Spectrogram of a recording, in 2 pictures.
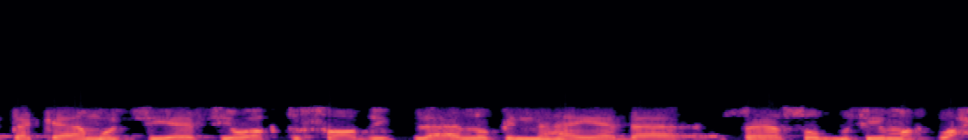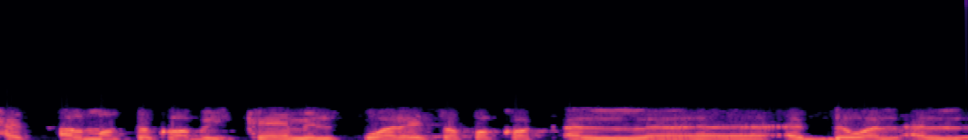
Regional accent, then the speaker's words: Egypt; أنا كمصري وكبرلماني مصري سأعارض على سبيل المثال أي خطوة لتطبيق العلاقات مع إيران

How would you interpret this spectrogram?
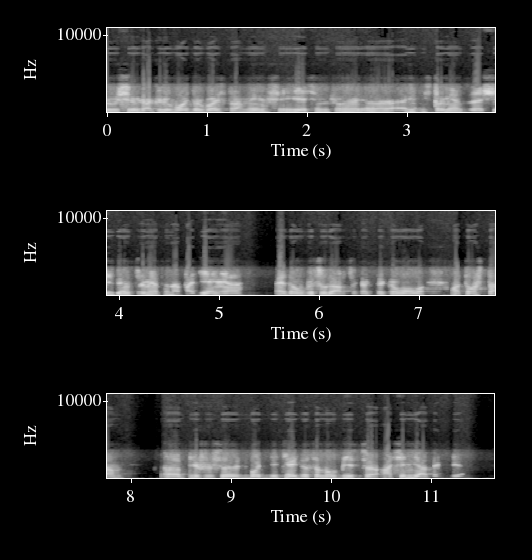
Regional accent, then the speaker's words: Kostroma, Kostroma Oblast, Russia; я вот из Верхней Волги, Кострома. Чай корова-то пила, брюхо-то холодное. Вот так у нас говорят

